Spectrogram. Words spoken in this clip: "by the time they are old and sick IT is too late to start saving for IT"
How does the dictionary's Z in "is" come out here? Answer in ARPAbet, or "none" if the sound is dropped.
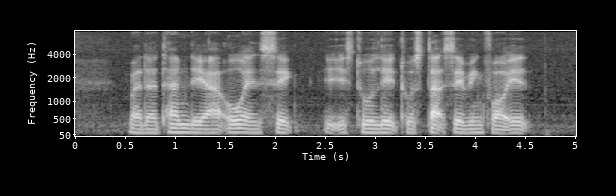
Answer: S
